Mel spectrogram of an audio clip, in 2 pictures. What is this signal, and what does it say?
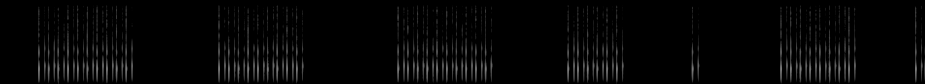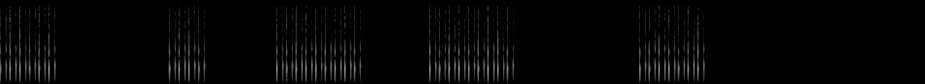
Pulse dialling, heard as clicks on a phone line, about 10 pulses a second. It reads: 0 9 0 6 1 8 7 4 9 9 7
